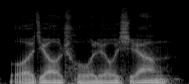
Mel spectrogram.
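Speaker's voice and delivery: low, soft, slow self-introduction; 楚留香 revealing himself. Acted. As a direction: say your name quietly, unhurried. (楚留香低沉缓慢地自报姓名)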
